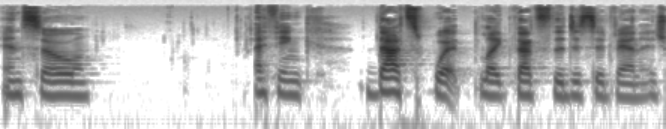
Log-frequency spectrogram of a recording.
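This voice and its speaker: Speaking at a moderate pace and a medium pitch, a woman is heard in a very clean recording with a silent background. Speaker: spirituality podcast host and energy coach. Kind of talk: casual monologue. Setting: podcast recording. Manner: halting.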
